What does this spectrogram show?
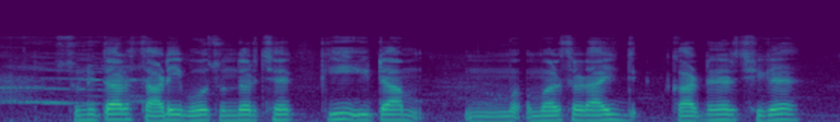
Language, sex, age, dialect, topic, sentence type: Magahi, male, 51-55, Northeastern/Surjapuri, agriculture, statement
